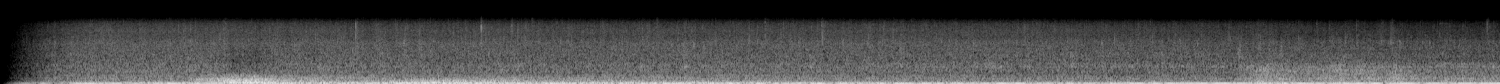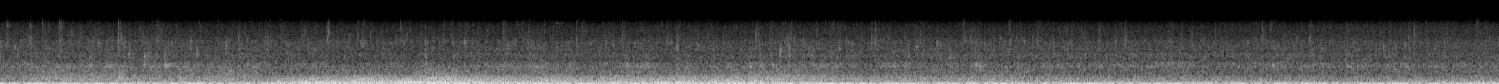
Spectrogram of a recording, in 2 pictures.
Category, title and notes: Soundscapes > Nature
Experimental Thunderstorm Recording
An experimental mono recording of a thunderstorm over the city. A combination of a cardioid mic pointing out the window and a geophone attached to the inside wall of the building, resulting in a strange storm sound. Almost metallic. Equipment: Zoom F3 field recorder Sennheiser shotgun mic LOM Geofon mic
